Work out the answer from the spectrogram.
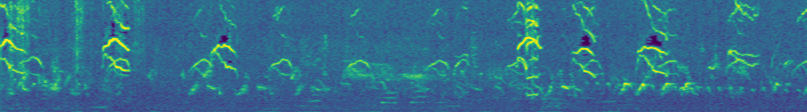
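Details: Young common babblers calling: dense, overlapping high squeaky chirps arriving in uneven bursts about once a second, with occasional louder notes and light background hiss.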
